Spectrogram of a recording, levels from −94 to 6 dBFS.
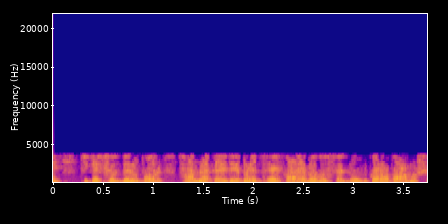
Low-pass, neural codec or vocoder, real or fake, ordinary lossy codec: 3.6 kHz; vocoder, 22.05 kHz, 80 mel bands, HiFi-GAN; fake; none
